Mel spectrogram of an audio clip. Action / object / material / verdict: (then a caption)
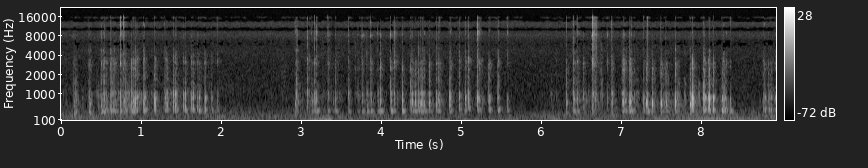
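scrape / plastic cushion hairbrush with dense bristles / plastic / none. Fingertips strum and scratch the dense black, pink-tipped bristles of a pink-rimmed oval plastic cushion hairbrush. Rapid, dry ticking clicks come in three bursts, with short pauses between them. The clicks sit mostly in the midrange, over a faint low rumble.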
